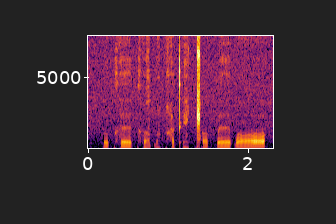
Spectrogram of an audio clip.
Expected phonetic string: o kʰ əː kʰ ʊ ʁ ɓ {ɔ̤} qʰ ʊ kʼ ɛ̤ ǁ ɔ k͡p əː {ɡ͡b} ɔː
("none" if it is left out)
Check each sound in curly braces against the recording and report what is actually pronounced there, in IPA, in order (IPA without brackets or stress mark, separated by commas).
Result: ɔ̤, ɓ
